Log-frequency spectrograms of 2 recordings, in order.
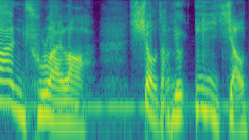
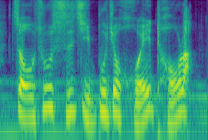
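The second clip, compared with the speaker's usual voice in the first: ordinary delivery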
